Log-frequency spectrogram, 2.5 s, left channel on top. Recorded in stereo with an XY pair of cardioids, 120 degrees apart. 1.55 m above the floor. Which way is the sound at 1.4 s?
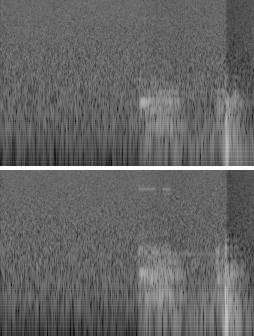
65° right.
